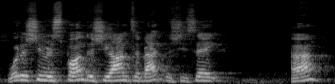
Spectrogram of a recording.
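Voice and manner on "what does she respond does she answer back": ordinary talk, nothing marked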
